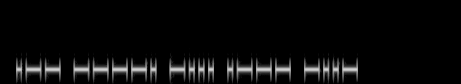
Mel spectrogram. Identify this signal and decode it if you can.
Morse code, heard as a keyed tone, about 25 wpm, 700 Hz. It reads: W9BJX
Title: USA Callsign DE Callsign - 5 Characters - 25wpm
